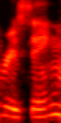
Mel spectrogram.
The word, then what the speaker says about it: Reusing: And so it's because I say Roosing, they're like, what? So it's Kendall Roosing, but it's spelled like reusing.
